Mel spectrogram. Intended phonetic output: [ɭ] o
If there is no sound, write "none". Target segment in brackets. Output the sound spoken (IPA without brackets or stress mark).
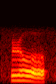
ɭ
